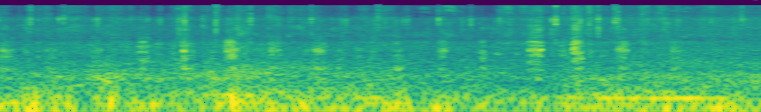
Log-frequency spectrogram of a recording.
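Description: Dog panting in quick, irregular breaths, about three a second, with a low rumble underneath.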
